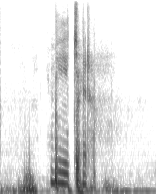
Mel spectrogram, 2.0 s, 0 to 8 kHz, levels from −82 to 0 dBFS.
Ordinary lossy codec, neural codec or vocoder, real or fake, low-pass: none; codec, 16 kHz, 2 kbps, X-Codec, HuBERT features, trained on general audio; fake; none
